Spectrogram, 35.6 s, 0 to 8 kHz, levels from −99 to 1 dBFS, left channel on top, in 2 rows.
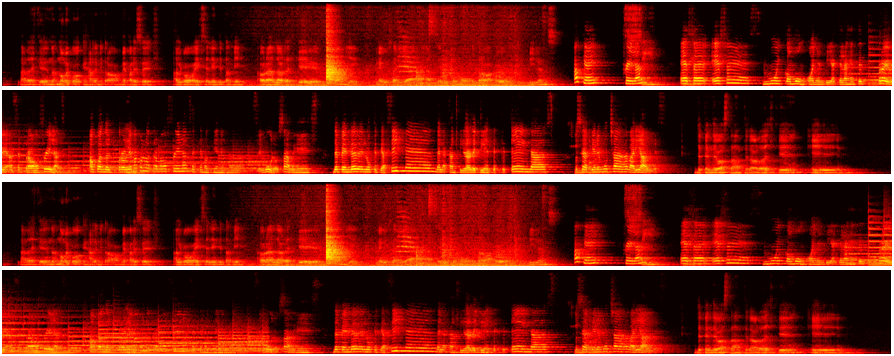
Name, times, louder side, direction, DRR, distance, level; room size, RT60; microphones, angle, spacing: voice 1, 0.4-3.1 3.4-4.8 5.1-7.2 7.5-11.1 12.5-13.1 13.6-14.0 20.2-20.5 29.3-29.8 31.7-34.9, left 2 dB, 10° left, 6 dB, 0.6 m, -41 dB
Clapping / Meow, 4.6-11.0, right 1 dB, 65° right, 1.6 m, -36 dB
voice 2, 11.4-11.9 12.4-12.9 13.6-17.3 17.5-19.0 19.5-22.7 22.9-24.0 24.4-28.8 29.3-30.9, left 6 dB, 45° left, 8 dB, 0.3 m, -33 dB
sound 1, 16.9-23.2, right 6 dB, 80° right, 0.4 m, -41 dB
7.9 x 5.6 x 5.2 m, 1.0 s
head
